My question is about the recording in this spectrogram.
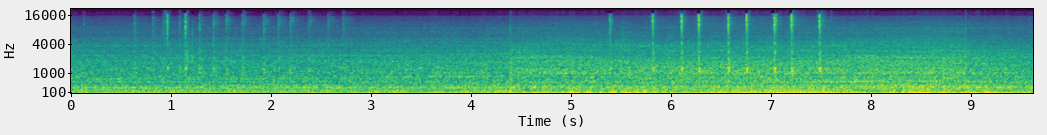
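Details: Sharp clicks in quick bursts over road rumble while driving, from a wheel not seated flat on the disc. The loud clicking was cured by cleaning the wheel and disc faces with brake cleaner and refitting with star-pattern nut tightening.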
